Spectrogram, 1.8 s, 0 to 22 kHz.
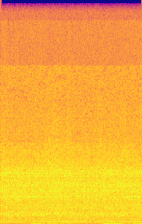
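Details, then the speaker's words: Dead Macintosh TV on 240 V with self-setting power supply: steady low hum and fan hiss come up, but no startup chime and no screen image; powers on without booting, owner suspects slow PSU, unconfirmed. "all right we get the hum and the flip which is normal let's go okay no chime i think it's doing the same thing"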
